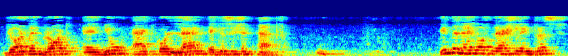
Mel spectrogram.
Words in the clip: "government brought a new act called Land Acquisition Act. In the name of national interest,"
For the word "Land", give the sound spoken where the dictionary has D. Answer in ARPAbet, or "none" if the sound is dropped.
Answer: D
